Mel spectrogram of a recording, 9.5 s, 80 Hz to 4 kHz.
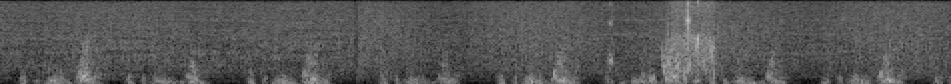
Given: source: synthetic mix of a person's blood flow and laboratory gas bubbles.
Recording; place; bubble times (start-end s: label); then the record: Doppler ultrasound of blood flow; precordium
6.07-6.13 s: bubbles
6.29-7.17 s: bubbles
From the record:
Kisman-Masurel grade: 223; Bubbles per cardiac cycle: several, 3 to 8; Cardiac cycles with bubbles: 10 to 50%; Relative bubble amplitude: loud (0.450 to 0.775); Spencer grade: 2 (many but less than half of the cardiac periods contain bubble signals, singularly or in groups); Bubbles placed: only in the low amplitude regions of the cardiac cycle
